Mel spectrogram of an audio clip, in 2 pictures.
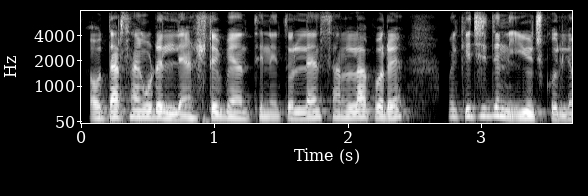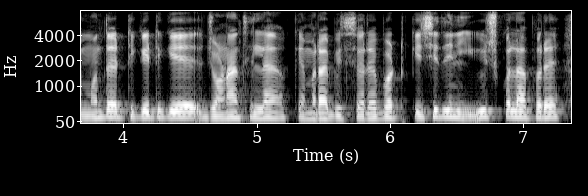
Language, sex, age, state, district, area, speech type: Odia, male, 30-45, Odisha, Kalahandi, rural, spontaneous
